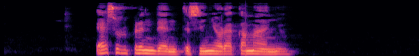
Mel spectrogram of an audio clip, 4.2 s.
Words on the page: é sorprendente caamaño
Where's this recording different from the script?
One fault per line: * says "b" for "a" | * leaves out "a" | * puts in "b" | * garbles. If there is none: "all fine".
* puts in "señora"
